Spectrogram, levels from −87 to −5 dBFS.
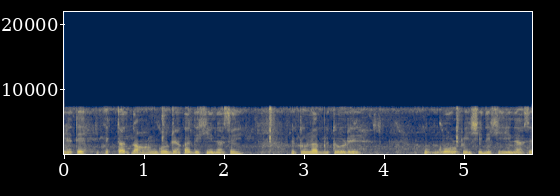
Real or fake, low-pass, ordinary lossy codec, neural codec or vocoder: fake; 7.2 kHz; none; vocoder, 22.05 kHz, 80 mel bands, HiFi-GAN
